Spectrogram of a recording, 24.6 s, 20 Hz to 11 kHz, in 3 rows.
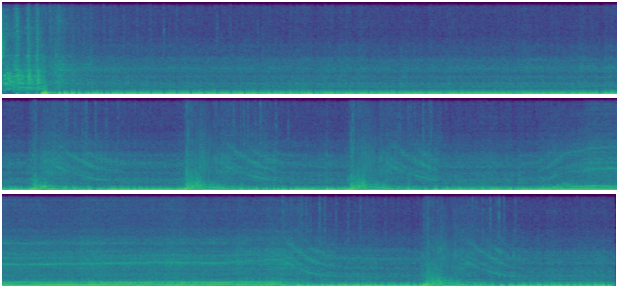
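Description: Triumph Speed Triple's 1050 cc three-cylinder engine running through a Lextek GP1 aftermarket silencer, starting with a loud burst. It idles steadily, with four quick throttle blips that rise and fall in pitch, and one rev held steady for about four seconds in the middle before it drops back to idle.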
